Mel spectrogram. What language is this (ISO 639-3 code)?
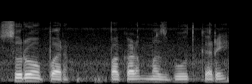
urd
